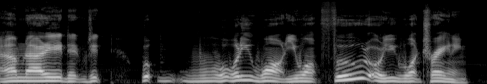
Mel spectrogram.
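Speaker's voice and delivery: talking around a cigarette. Voicing a tired character offering training: talking with a cigarette in mouth. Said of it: "never actually takes a cigarette out of his mouth".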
